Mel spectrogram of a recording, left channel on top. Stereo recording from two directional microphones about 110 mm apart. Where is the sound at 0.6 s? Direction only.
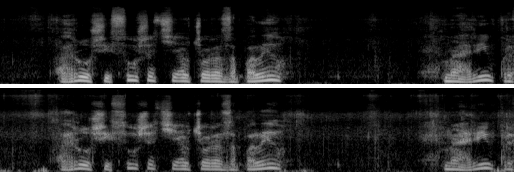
55° left (ahead or behind); by 1.8 s 70° left (ahead or behind).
